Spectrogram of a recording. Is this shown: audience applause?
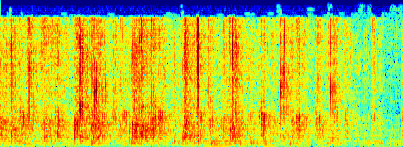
yes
